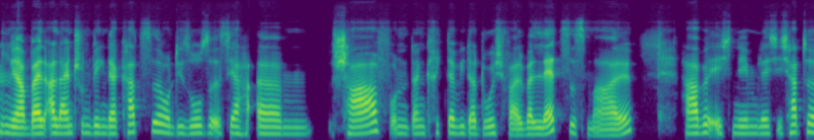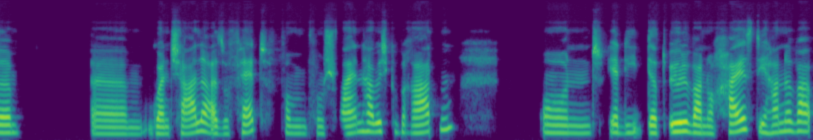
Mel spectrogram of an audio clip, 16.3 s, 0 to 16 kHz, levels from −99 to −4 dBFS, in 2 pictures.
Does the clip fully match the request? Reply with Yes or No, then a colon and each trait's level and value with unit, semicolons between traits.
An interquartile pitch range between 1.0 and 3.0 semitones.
Yes: narrow, 2.6 semitones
